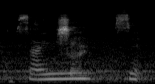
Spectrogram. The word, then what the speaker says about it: Cyrene: Cyrene, Samson by name, him they compelled to bear his cross.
